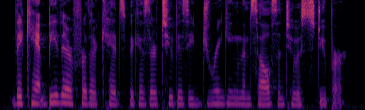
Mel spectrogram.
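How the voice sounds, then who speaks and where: A woman at a fairly quick pace, fairly low in pitch, with monotone, flat intonation. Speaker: podcast host. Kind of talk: monologue podcast. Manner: laughs often; emotional pleading.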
